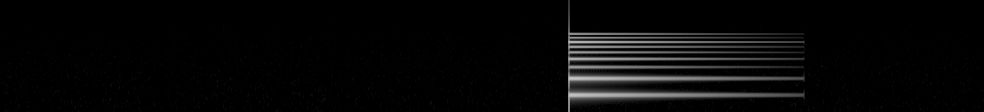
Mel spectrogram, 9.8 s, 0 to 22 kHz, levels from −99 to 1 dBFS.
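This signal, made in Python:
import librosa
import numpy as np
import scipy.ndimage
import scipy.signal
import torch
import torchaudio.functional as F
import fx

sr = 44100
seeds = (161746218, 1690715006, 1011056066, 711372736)

y = fx.additive_stiff(sr, length_s=2.35, hz=613.0, level_db=-23, upper_db=(1.5, -14.5, -4.0, -12, -8.5, 3.5, -13.5, -10.0), decay_s=3.02, stiffness=0.0037)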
